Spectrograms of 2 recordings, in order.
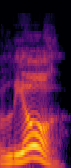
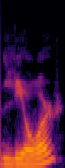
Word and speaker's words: Lior: And then we have Lior, which I always love. Ever since I learned that her name is not Lior, it's Lior, I always look forward to pronouncing her name because it's so cool.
